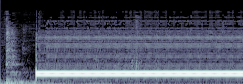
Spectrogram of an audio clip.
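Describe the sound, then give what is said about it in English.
After a brief burst of noise, a loud, steady telephone line tone cuts in abruptly as a call drops and drones on unbroken, with no pulsing or voices. “Well, while we're waiting to get in contact, we had a little accident on the phone board here”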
